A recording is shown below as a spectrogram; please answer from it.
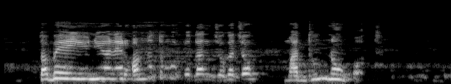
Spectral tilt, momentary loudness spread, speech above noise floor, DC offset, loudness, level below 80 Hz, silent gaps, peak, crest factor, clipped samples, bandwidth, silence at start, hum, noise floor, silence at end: -5.5 dB/octave; 14 LU; 35 dB; under 0.1%; -16 LUFS; -60 dBFS; none; -2 dBFS; 16 dB; under 0.1%; 7.4 kHz; 0.4 s; none; -50 dBFS; 0.9 s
